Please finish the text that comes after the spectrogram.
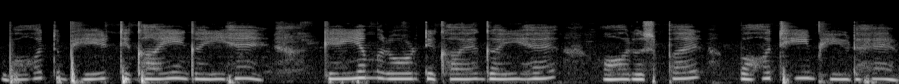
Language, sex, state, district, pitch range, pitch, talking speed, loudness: Hindi, female, Rajasthan, Bikaner, 240-275 Hz, 255 Hz, 105 wpm, -23 LUFS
